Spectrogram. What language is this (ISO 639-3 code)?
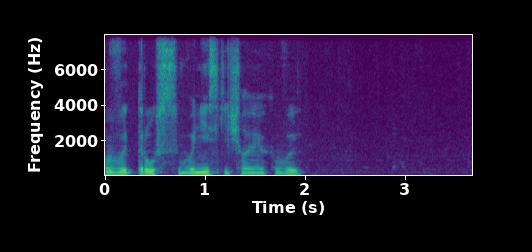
rus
